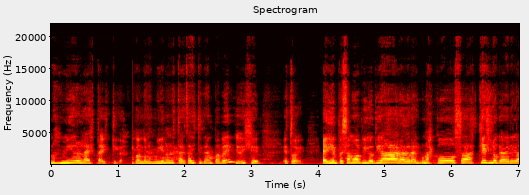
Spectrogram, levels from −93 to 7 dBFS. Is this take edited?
yes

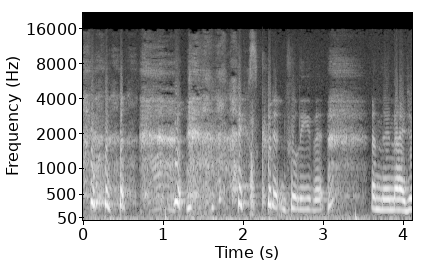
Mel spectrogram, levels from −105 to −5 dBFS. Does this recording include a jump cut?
no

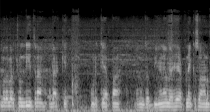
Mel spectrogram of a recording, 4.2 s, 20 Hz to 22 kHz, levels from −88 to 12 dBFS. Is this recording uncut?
yes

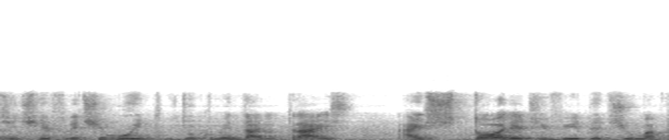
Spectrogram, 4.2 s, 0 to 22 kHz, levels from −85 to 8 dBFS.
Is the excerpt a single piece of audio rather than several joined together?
no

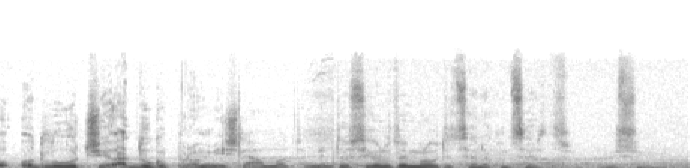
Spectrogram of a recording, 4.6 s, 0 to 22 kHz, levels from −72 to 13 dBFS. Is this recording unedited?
no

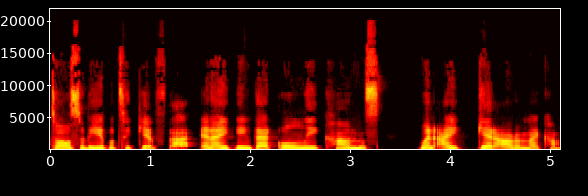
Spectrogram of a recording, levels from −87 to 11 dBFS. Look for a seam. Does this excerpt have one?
no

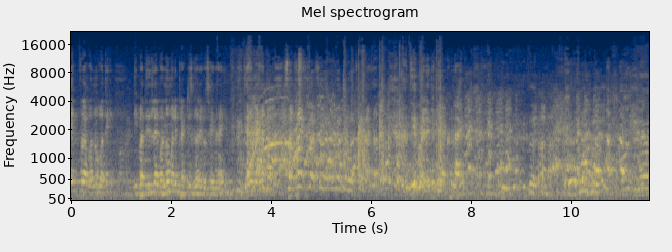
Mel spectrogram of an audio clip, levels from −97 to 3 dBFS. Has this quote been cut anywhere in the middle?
no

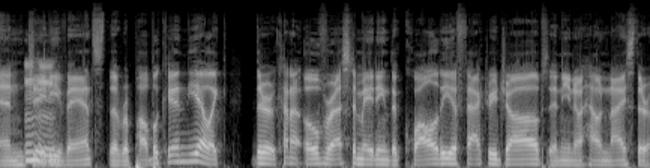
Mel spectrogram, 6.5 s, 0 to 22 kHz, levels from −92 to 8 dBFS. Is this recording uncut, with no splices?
no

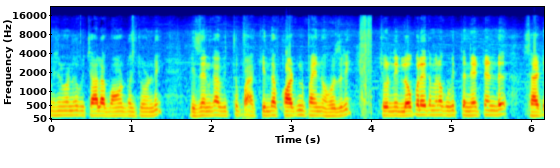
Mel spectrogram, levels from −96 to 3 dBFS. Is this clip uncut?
no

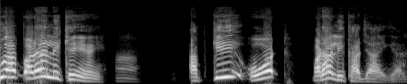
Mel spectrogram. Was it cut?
no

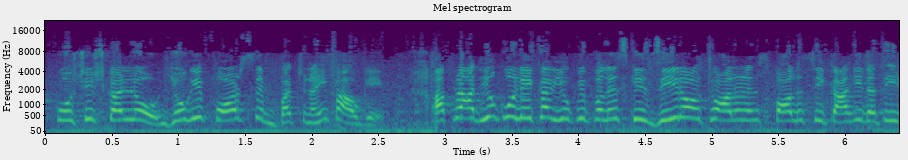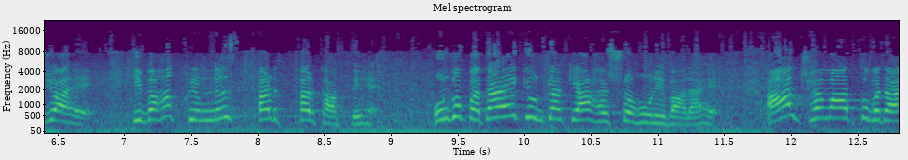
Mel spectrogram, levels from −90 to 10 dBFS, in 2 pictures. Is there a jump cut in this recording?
yes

